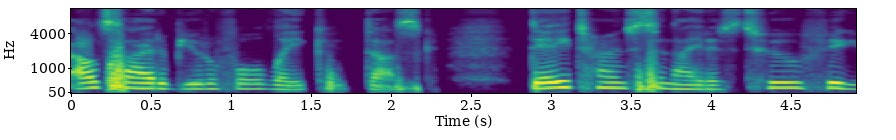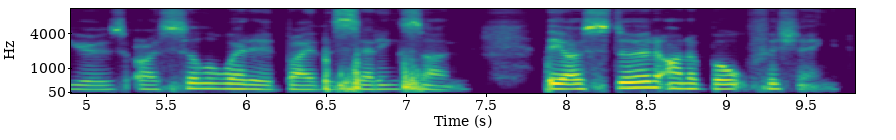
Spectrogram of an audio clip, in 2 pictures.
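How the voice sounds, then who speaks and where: A woman's voice: fairly low pitch, no room sound, rough recording. A woman narrator reading stage directions in a scripted table read.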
